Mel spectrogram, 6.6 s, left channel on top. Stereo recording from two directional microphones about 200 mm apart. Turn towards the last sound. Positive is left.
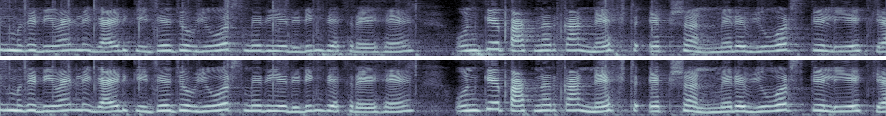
turn(degrees=-50)  # may be behind; listen again after turning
